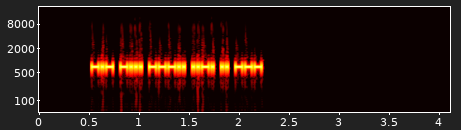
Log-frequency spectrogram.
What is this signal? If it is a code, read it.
Morse code, heard as a keyed tone, about 45 wpm, 700 Hz. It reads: KB8FIO
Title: USA Call Signs - 6 Characters - 50wpm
